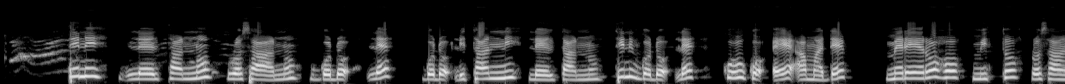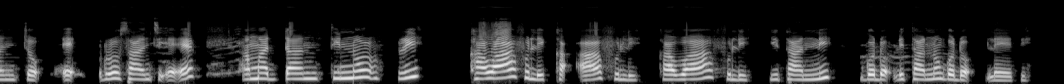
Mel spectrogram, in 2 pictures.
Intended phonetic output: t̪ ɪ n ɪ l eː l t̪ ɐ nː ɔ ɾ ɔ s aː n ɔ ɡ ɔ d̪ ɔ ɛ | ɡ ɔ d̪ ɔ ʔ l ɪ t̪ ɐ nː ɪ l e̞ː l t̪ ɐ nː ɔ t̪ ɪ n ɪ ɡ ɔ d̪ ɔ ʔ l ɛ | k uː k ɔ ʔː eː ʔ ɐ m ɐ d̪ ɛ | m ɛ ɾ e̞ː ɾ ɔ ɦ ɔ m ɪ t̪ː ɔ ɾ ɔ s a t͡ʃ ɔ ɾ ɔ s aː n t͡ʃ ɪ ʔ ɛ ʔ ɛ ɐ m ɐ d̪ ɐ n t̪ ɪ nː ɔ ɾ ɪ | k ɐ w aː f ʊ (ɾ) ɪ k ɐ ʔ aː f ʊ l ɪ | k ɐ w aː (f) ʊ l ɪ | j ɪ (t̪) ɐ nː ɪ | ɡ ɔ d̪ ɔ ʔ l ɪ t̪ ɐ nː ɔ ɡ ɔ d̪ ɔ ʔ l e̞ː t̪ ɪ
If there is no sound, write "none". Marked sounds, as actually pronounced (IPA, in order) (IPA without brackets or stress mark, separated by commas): l, f, t̪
